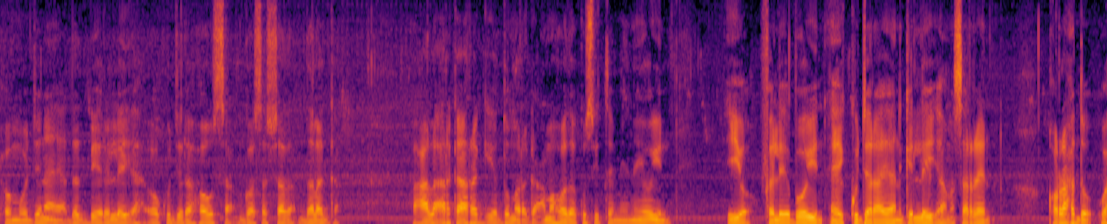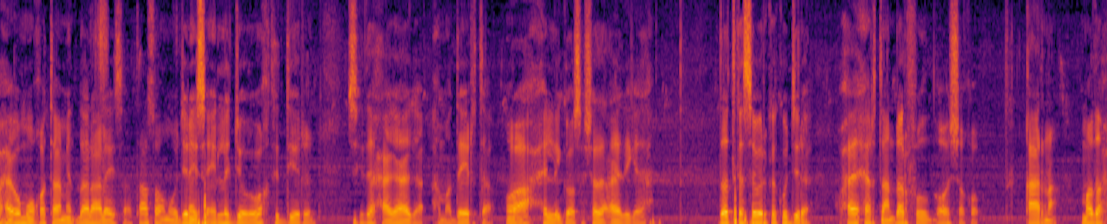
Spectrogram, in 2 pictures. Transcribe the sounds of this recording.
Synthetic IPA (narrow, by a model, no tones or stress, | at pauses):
wħuːmuːt͡ʃɪnɐjaːd̪ɐd̪̚bɛːɾɐlɛjɐhɔːkʰʊt͡ʃɪɾɐɦɔwsɐɡɔːsɐʃɐðɐd̪ɐlɐɡʰɐ | wɑħɑːlɐʔɐrkʰaːrɐɡijɔd̪ʊmɐrɡɑʕmɔɦɔːðɐkʰʊsit̪ʰɐmɪnjɔːjɪn | ijɔfɐlɛːβɔːjɪnɛjkʰʊt͡ʃɐɾaːjaːnɡɐlɛjɐmɐsɐrɛːn | qɔrɑħd̪ʊwɑħɑjʊmuːqɑt̪ʰaːmɪd̪̚d̪ɐlaːlɛjsɐt̪ʰaːsɔːmuːt͡ʃɪnɛjsɐ̰ʔɪnlɐt͡ʃɔːɣɐwɑqt̪ʰɪd̪iːɾɪn | sɪðɐħɑɣaːɣɐɐmɐd̪ɛjrt̪ʰɐɔːɐhħɪlːɪɡɔːsɐʃɐðɐʕɑːðɪɣɐɐh | d̪ɐd̪kʰɐsɐβɪrkʰɐkʰʊt͡ʃɪɾɐ | wɑħɑjħɪrt̪ʰaːnɖɐrfuːd̪ɔːʃɑqɔ | qɑːrnɐ | mɐðɑħ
